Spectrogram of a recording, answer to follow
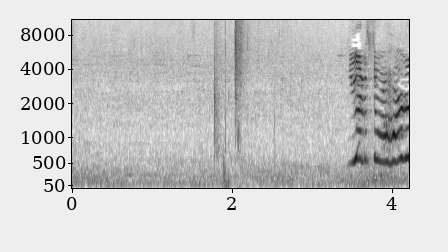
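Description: Quiet background with two short clicks a little before halfway, then near the end a young girl's loud, high-pitched cry.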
